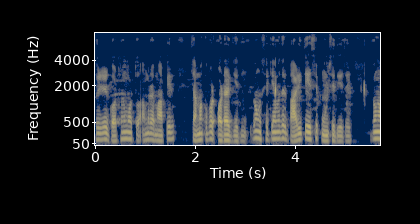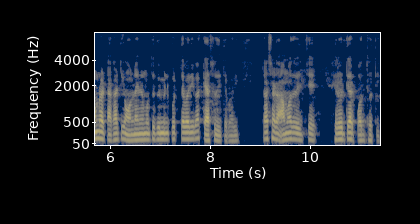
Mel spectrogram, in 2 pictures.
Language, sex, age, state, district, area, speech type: Bengali, male, 30-45, West Bengal, Nadia, rural, spontaneous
